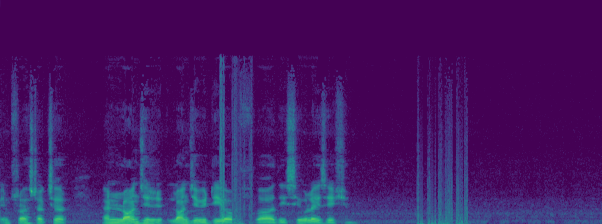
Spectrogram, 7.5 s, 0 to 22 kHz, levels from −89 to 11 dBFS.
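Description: A worn or dirty contact in a connector is making and breaking as it shifts, chopping the speech signal into an irregular burst of scratchy crackle. This loose connector crackle runs from 2.74 to 3.15 s, just before "uh the civilization", and again from 5.21 to 5.84 s.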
